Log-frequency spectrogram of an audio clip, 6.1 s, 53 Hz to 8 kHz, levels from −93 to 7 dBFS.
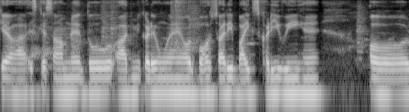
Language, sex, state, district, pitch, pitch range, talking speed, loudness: Hindi, male, Punjab, Pathankot, 120 Hz, 120-125 Hz, 155 wpm, -16 LUFS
